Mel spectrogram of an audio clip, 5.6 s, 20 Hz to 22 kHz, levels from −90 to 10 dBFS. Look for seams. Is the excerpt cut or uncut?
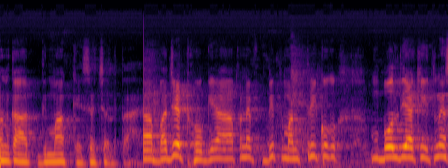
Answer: cut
